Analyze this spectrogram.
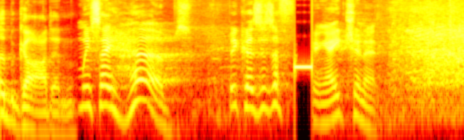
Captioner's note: beep; audience laughs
